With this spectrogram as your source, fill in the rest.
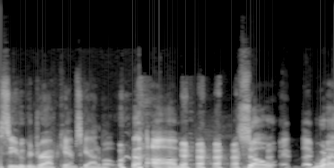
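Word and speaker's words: Skattebo: I'm really curious what you think about Cam Scatterabo. And I pronounced that wrong.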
